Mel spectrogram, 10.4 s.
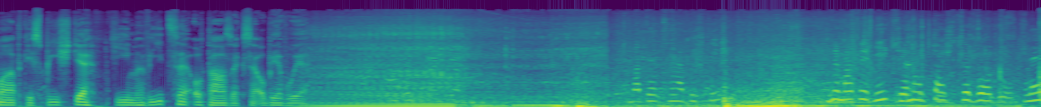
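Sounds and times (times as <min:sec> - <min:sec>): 
speech: 0:00.0 - 0:04.5, 0:06.3 - 0:10.4
volunteer firefighters' car from Píšť arriving at a church: 0:03.0 - 0:10.4.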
